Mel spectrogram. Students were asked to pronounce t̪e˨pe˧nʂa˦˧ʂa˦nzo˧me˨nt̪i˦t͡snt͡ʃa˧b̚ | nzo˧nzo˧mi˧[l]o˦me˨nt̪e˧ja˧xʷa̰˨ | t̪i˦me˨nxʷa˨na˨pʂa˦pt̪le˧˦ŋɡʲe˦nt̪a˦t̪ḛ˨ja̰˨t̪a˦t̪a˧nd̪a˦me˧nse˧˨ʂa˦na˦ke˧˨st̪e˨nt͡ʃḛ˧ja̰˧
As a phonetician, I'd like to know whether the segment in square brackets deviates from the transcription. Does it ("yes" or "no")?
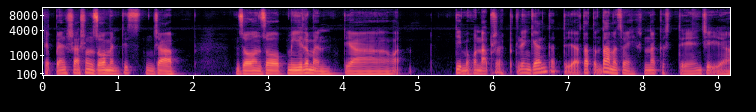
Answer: no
